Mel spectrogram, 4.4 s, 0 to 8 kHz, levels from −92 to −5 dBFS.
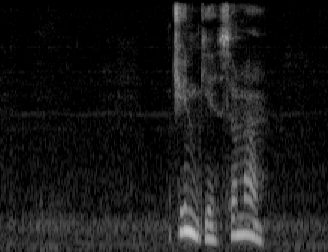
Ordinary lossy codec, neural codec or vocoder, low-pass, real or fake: none; none; none; real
